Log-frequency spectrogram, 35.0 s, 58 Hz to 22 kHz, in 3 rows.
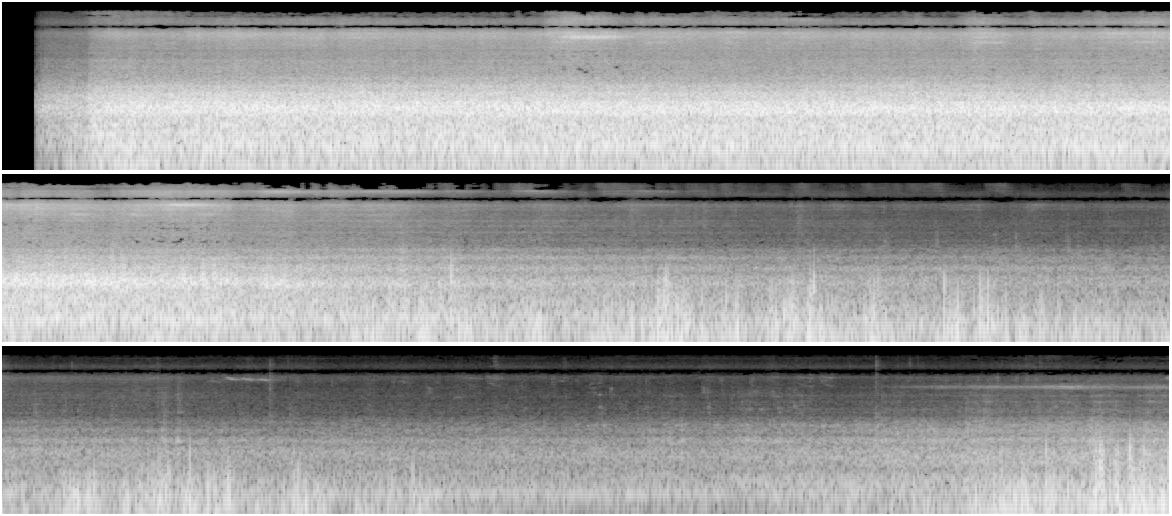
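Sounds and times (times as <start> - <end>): train wheels rumbling on rails: 0.4 - 35.0
high wheel squeals: 5.4 - 6.4, 11.0 - 18.4, 32.2 - 35.0.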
